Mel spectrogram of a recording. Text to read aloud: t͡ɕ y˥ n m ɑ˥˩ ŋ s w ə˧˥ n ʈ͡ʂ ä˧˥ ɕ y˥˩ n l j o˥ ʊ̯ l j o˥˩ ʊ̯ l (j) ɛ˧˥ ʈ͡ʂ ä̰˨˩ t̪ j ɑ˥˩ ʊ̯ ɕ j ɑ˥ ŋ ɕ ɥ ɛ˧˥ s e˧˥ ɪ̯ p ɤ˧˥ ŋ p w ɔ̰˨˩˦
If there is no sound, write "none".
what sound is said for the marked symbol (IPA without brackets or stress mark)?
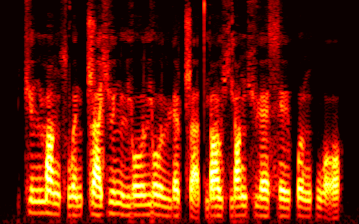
ɥ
